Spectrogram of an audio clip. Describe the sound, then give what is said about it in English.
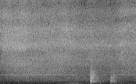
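A cup of white wine sizzles in a hot pan of rice on a stove at medium heat with a steady, bright hiss. Two short clinks or scrapes break through near the end. No one speaks. “And it's also starting to sizzle a little bit.”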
